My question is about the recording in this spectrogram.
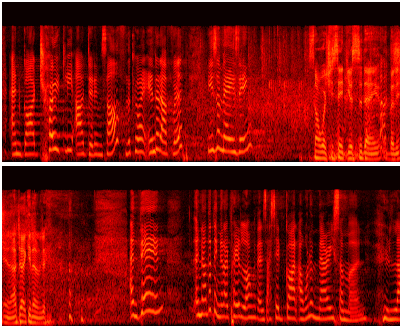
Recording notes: Recorded live on Sunday the 24th October 2021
